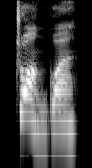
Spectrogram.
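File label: "壮观", Mandarin Chinese; HSK6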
